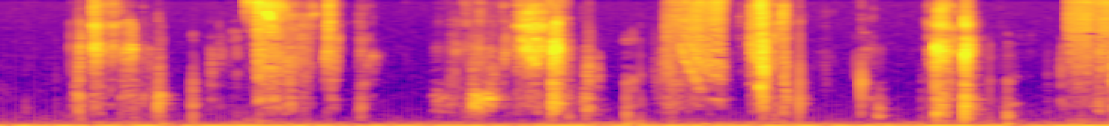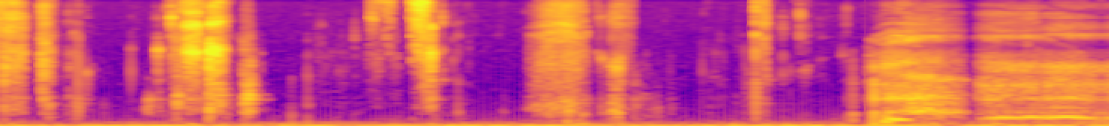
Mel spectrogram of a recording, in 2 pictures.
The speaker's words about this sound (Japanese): 最初だけ舐めてあげるね。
